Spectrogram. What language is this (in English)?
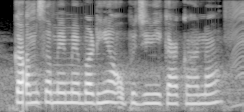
Maithili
